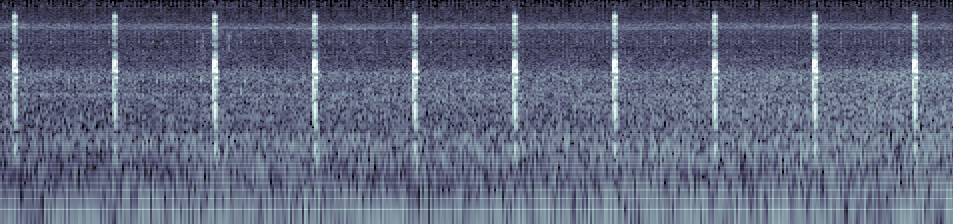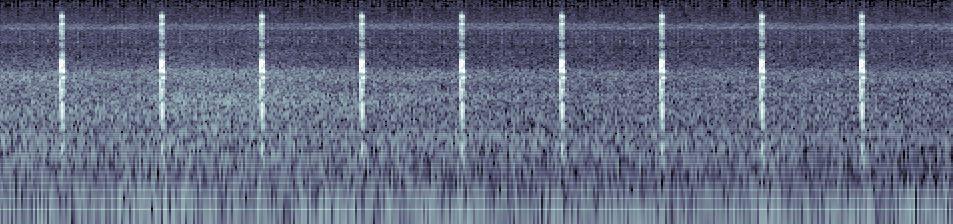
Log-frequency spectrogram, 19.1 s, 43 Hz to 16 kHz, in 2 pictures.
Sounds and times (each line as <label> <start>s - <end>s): traffic noise 0.0s - 19.0s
